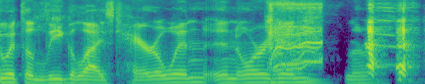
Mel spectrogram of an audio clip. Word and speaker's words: Oregon: He goes, just so you're aware, it's pronounced Oregon. I'm like, yeah, that's what I've been saying. He's like, yeah, just don't be an idiot and say Oregon.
